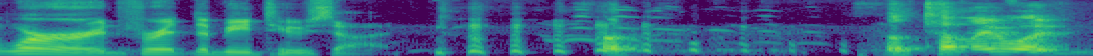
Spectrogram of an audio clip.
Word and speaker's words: Tucson: right don't valid toxin if it's Tucson that's not how you spell Tucson everyone knows that why is there a c why is there a c there's there's no C doesn't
